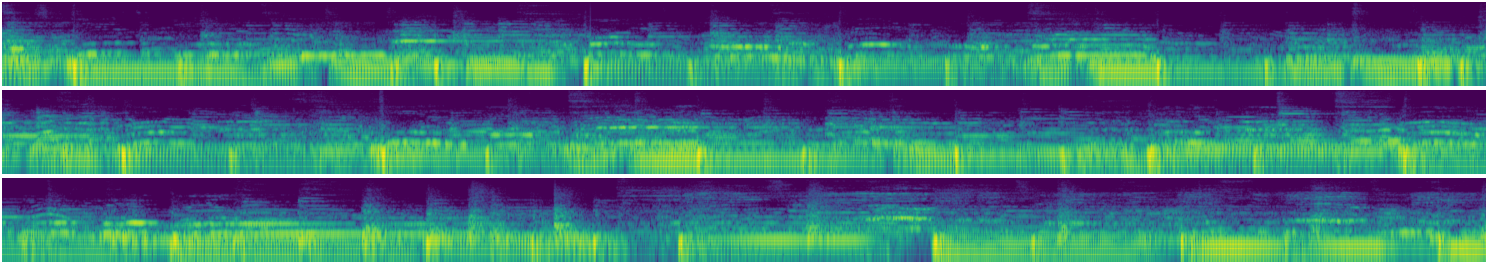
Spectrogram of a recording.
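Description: A live band playing: guitar, a steady bass line and a drum beat under a singer.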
